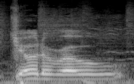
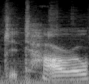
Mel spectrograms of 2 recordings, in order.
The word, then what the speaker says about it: Jodaro: name was jodaro because i pronounced it jitaro for like a long time because uh that's how it read to me until recently i found out his name was jodarov a few months ago i was like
